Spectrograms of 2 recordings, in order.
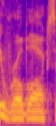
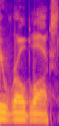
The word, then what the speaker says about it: Roblox: loud actually weirdly enough I say Roblox as in robot yeah I think that's right and I didn't want to just say Roblox later like I was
